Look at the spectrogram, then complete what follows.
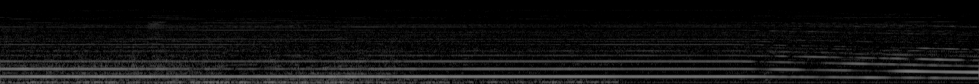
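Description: High-speed spindle of a 6040 CNC router whining steadily as a 6 mm two-flute end mill cuts 6082 aluminium, with a low rumble under it. The rumble stops about six seconds in, and near the end the whine falls steadily in pitch as the spindle winds down.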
